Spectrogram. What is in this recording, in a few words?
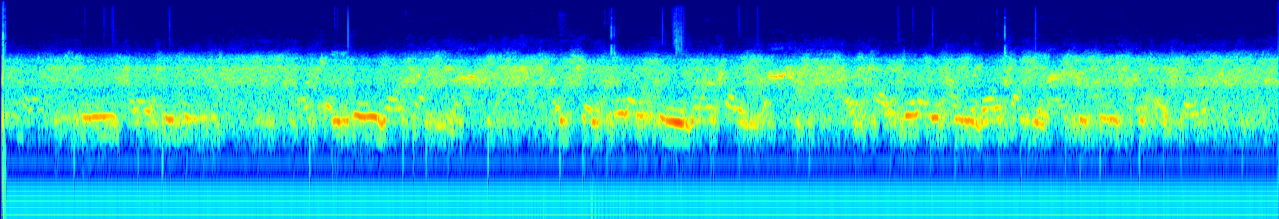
CQ SSB TEST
